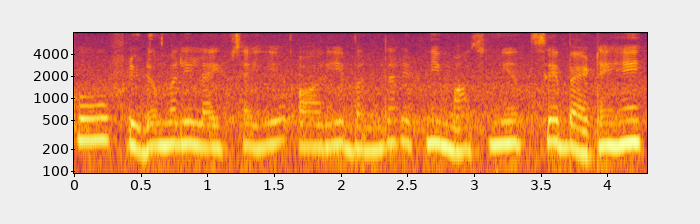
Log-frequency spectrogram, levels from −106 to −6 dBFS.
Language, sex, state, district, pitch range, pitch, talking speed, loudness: Hindi, female, Jharkhand, Jamtara, 220-245 Hz, 230 Hz, 180 wpm, -15 LUFS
